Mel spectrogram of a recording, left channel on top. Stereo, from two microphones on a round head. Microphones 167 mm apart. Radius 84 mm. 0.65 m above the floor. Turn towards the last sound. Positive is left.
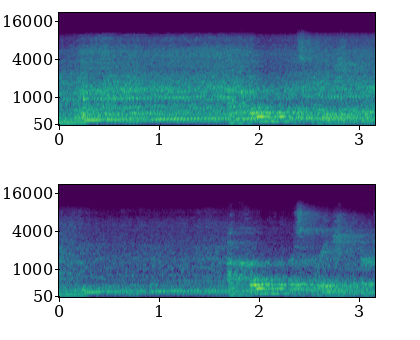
turn(degrees=-20)  # may be behind; listen again after turning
